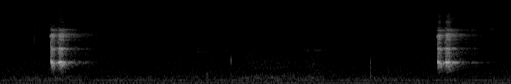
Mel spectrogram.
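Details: A tame wild male Common Pheasant on a ranch in July, squawking for about 20 minutes, gives two loud, harsh, ringing squawks about four seconds apart, each a brief explosive burst, over a faint steady hum; another rooster pheasant squawks far off.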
